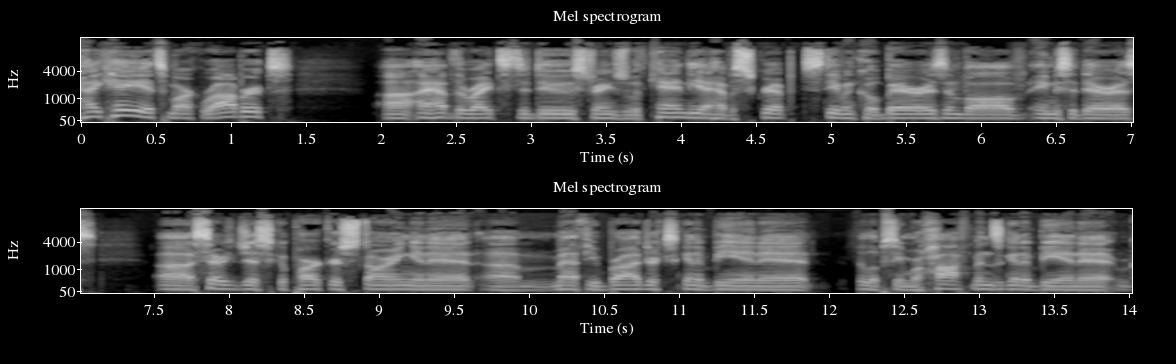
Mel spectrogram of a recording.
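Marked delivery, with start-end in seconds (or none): none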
